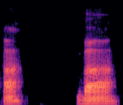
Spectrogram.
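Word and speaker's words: אבא: ah ba and alef so we pronounce it like this you see the difference ah ba this is long this is long and this is short and this is long ah which means everyone know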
